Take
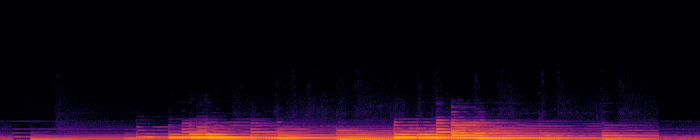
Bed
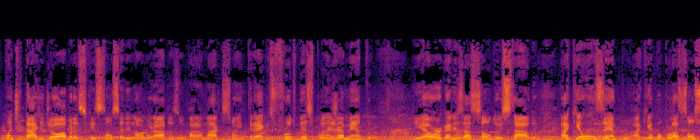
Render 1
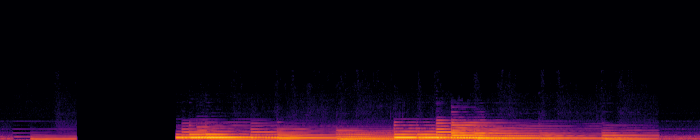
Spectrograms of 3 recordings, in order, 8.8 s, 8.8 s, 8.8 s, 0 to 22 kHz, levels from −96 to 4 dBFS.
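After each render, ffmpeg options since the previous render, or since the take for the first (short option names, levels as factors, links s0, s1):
-filter_complex "[0:a]asplit=3[s0][s1][s2];[s0]atrim=end=0.96,asetpts=PTS-STARTPTS,afade=t=out:st=0.956:d=0.004:c=hsin[s3];[s1]atrim=start=0.96:end=2.2,asetpts=PTS-STARTPTS,volume=0[s4];[s2]atrim=start=2.2,asetpts=PTS-STARTPTS,afade=t=in:d=0.004:c=hsin[s5];[s3][s4][s5]concat=n=3:v=0:a=1"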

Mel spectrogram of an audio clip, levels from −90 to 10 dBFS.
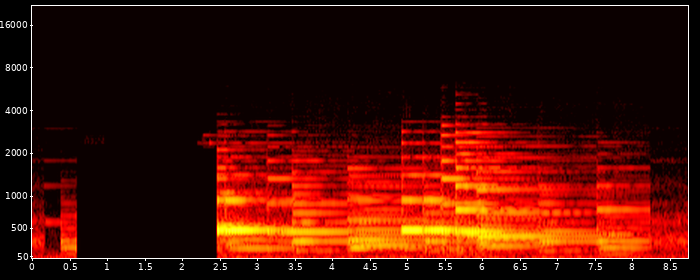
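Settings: -filter_complex "[0:a]asettb=1/sr,asplit=3[s0][s1][s2];[s0]atrim=end=0.594[s3];[s1]atrim=start=0.59:end=2.47,asetpts=PTS-STARTPTS,afade=t=in:d=0.004:c=qsin,afade=t=out:st=1.876:d=0.004:c=qsin,asuperpass=centerf=2500:order=8:qfactor=7.8[s4];[s2]atrim=start=2.466[s5];[s3][s4]acrossfade=d=0.004:c1=hsin:c2=qsin[s6];[s6][s5]acrossfade=d=0.004:c1=qsin:c2=hsin"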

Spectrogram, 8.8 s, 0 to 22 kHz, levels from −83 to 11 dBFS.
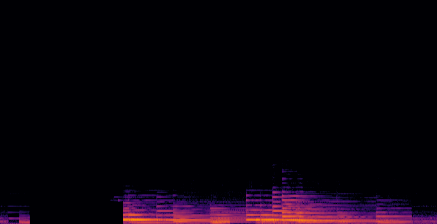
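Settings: -filter_complex "[0:a]asettb=1/sr,asplit=3[s0][s1][s2];[s0]atrim=end=0.524[s3];[s1]atrim=start=0.52:end=2.51,asetpts=PTS-STARTPTS,afade=t=in:d=0.004:c=qsin,afade=t=out:st=1.986:d=0.004:c=qsin,aemphasis=mode=reproduction:type=75kf[s4];[s2]atrim=start=2.506[s5];[s3][s4]acrossfade=d=0.004:c1=hsin:c2=qsin[s6];[s6][s5]acrossfade=d=0.004:c1=qsin:c2=hsin,asplit=3[s7][s8][s9];[s7]afade=t=out:st=4.59:d=0.02[s10];[s8]highpass=590,afade=t=in:st=4.59:d=0.02,afade=t=out:st=5.11:d=0.02[s11];[s9]afade=t=in:st=5.11:d=0.02[s12];[s10][s11][s12]amix=inputs=3:normalize=0"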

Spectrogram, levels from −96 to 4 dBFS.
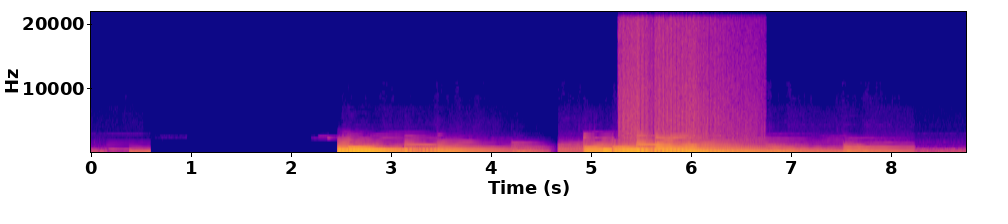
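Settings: -filter_complex "[0:a]asettb=1/sr,asplit=3[s0][s1][s2];[s0]atrim=end=5.274[s3];[s1]atrim=start=5.27:end=6.75,asetpts=PTS-STARTPTS,afade=t=in:d=0.004:c=qsin,afade=t=out:st=1.476:d=0.004:c=qsin,acrusher=bits=4:mode=log:mix=0:aa=0.000001[s4];[s2]atrim=start=6.746[s5];[s3][s4]acrossfade=d=0.004:c1=hsin:c2=qsin[s6];[s6][s5]acrossfade=d=0.004:c1=qsin:c2=hsin,asplit=2[s7][s8];[s7]atrim=end=4.67,asetpts=PTS-STARTPTS,afade=t=out:st=3.48:d=1.19[s9];[s8]atrim=start=4.67,asetpts=PTS-STARTPTS,afade=t=in:d=0.004:c=hsin[s10];[s9][s10]concat=n=2:v=0:a=1"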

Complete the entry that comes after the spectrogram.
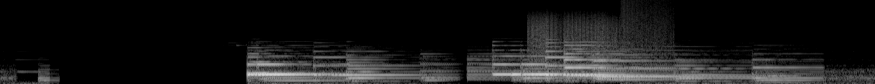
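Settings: -filter_complex "[0:a]asettb=1/sr,asplit=3[s0][s1][s2];[s0]atrim=end=0.494[s3];[s1]atrim=start=0.49:end=2.48,asetpts=PTS-STARTPTS,afade=t=in:d=0.004:c=qsin,afade=t=out:st=1.986:d=0.004:c=qsin,acompressor=threshold=0.00501:ratio=8:attack=3.2:release=140:knee=1:detection=peak[s4];[s2]atrim=start=2.476[s5];[s3][s4]acrossfade=d=0.004:c1=hsin:c2=qsin[s6];[s6][s5]acrossfade=d=0.004:c1=qsin:c2=hsin,asettb=1/sr,asplit=3[s7][s8][s9];[s7]atrim=end=4.804[s10];[s8]atrim=start=4.8:end=6.21,asetpts=PTS-STARTPTS,afade=t=in:d=0.004:c=qsin,afade=t=out:st=1.406:d=0.004:c=qsin,highpass=150,lowpass=7100[s11];[s9]atrim=start=6.206[s12];[s10][s11]acrossfade=d=0.004:c1=hsin:c2=qsin[s13];[s13][s12]acrossfade=d=0.004:c1=qsin:c2=hsin"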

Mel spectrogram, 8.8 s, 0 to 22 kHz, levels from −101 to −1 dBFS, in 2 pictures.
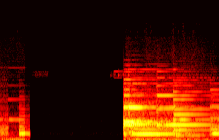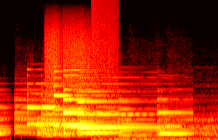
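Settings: -af "equalizer=f=190:w=1.3:g=5.5,aecho=1:1:5.3:0.82"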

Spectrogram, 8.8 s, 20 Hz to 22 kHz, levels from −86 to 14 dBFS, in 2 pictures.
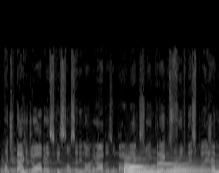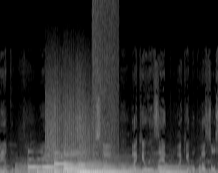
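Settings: -filter_complex "[1:a]volume=0.224[s0];[0:a][s0]amix=inputs=2:normalize=0"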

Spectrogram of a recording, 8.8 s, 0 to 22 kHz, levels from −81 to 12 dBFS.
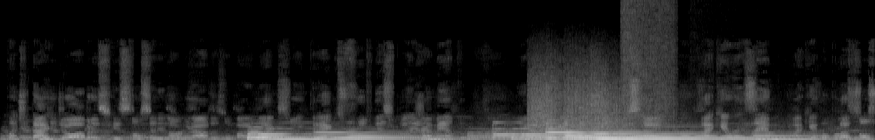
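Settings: -filter_complex "[0:a]asplit=2[s0][s1];[s1]adelay=27,volume=0.708[s2];[s0][s2]amix=inputs=2:normalize=0,aecho=1:1:667|1334|2001:0.0794|0.031|0.0121"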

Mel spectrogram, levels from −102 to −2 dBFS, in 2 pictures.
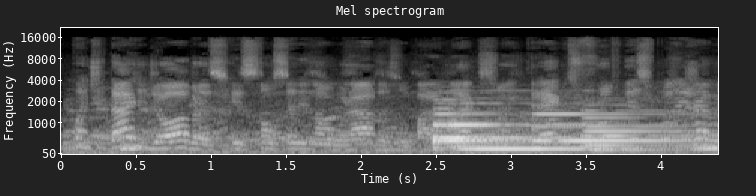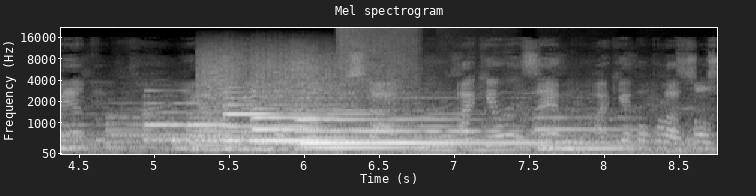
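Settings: -af "aecho=1:1:198:0.0794"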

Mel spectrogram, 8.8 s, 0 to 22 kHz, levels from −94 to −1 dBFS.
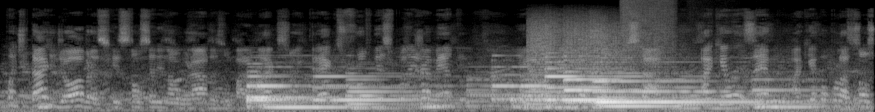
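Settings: -af "volume=0.841"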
